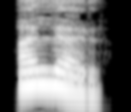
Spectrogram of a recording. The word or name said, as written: ಅಲರ್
